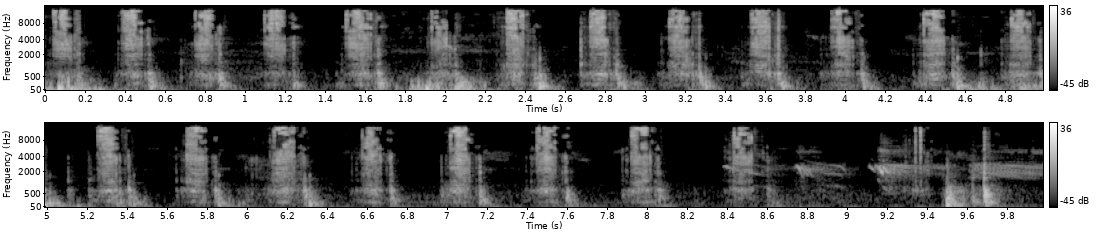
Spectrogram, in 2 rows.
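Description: Small socket ratchet clicking steadily, about three clicks a second, as it winds an M10 nylock nut tight on a bolt; the clicking stops near the end.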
